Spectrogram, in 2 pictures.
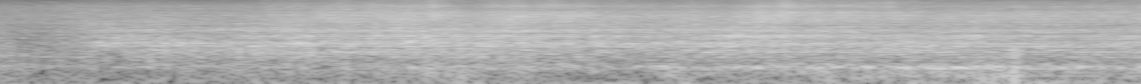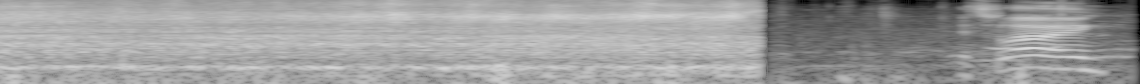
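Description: A Canberra jet bomber in flight gives off a loud, steady jet-engine roar that rumbles on for about nine seconds, then cuts off abruptly as a voice starts speaking.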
